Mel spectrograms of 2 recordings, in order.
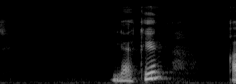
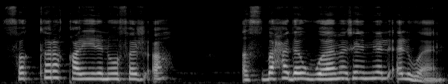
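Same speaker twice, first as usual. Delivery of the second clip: plain reading voice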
